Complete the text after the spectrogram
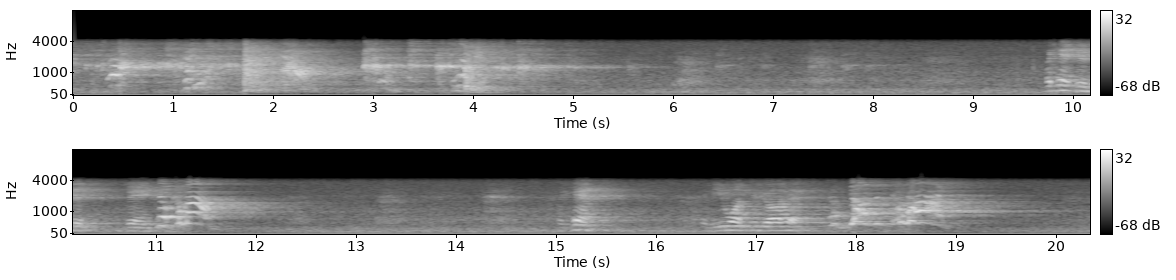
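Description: A man talks calmly, close by, in a large echoing hall.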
